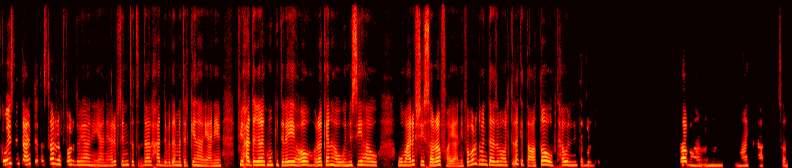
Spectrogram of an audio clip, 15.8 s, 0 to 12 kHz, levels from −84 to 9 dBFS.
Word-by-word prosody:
كويس 300 +7 +4
إن 335 - -23
أنت 345 -1 -5
عرفت 300 +8 +3
تتصرف 305 - 0
برضو 265 -2 -2
يعني، 250 -2 -4
يعني 210 -1 -7
عرفت 255 +4 -5
إن 255 - -3
أنت 260 0 -6
تدّيها 250 +1 -3
لحد 255 -3 -3
بدل 215 0 -3
ما 240 0 -3
تركنها، 220 0 -2
يعني 200 +1 -3 0.3
في 265 - 0
حد 265 -1 +7
غيرك 250 0 +4
ممكن 255 0 -3
تلاقيه 240 +2 +4
أهو 240 0 +2
ركنها 250 +1 +2
ونسيها 240 +3 -1
و 230 -2 -3 0.4
وما 235 +1 0
عرفش 260 +4 +3
يصرّفها 245 -3 +3
يعني، 190 +2 -4
فبرضو 305 +8 0
أنت 280 -2 -1
زي 250 -2 +2
ما 245 0 -3
قُلت 235 -2 -5
لك 305 - -2
أنت 245 -5 -6
عطّاء 220 +7 +3
وبتحاول 240 +2 -2
إن 230 - -6
أنت 235 0 -9
برضو 220 - -13 1.6
طبعًا 225 -5 +3
امم، 210 +1 -8 0.3
معاك 200 0 -8 0.2
حق، 190 - -9 0.3
صح. - - -12
245 Hz, 180 wpm, -25 LUFS, 220-260 Hz, 1.6 s, حد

